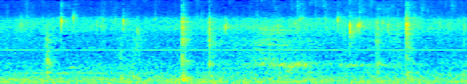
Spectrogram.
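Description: Beef boti kebabs fry in a hot pan with a steady close sizzle, punctuated by sharp crackles and spits of oil popping.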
